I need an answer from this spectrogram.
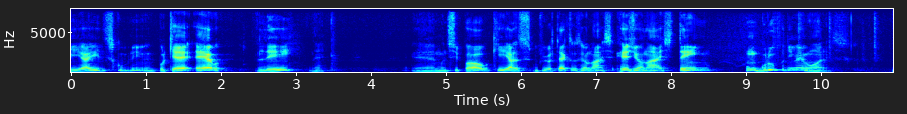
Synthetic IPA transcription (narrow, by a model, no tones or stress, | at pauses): ɪaid̪ɪskubɾḭ̃poɾkeɛʔɛ | lejnɛ | ɛmũnisipawkʰɪɐzbibliot̪ɛkɐsɦeonajsheʒionajst̪ẽj̃ | ũɡɾupʊd̪ɪmẽmɔɾiɐ̰s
